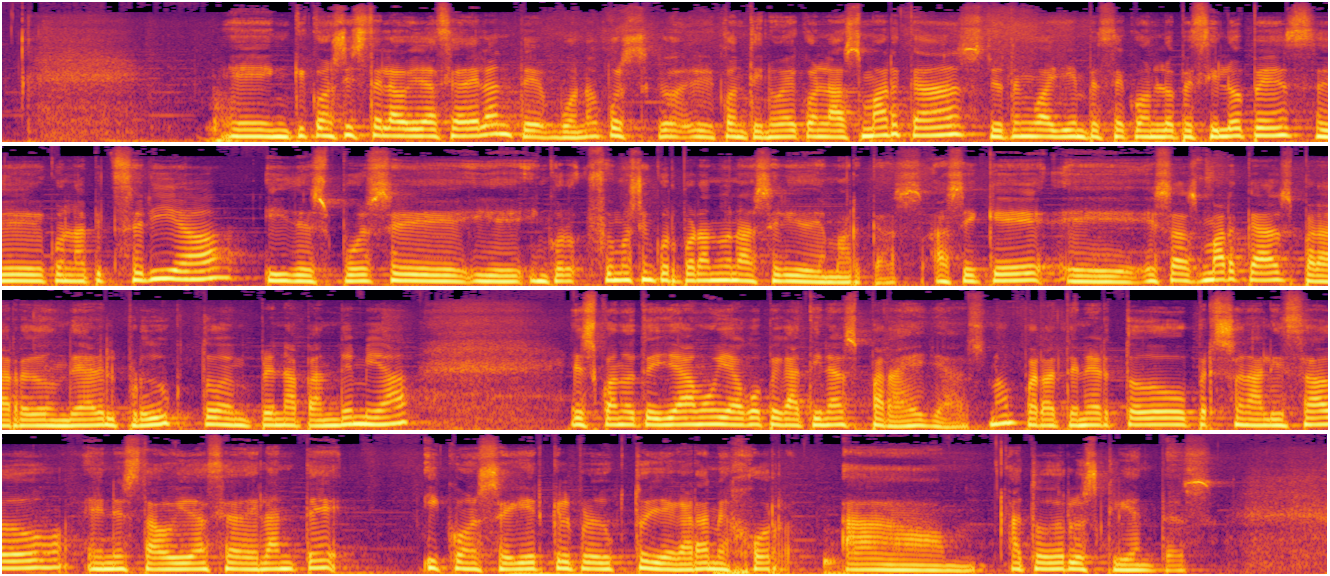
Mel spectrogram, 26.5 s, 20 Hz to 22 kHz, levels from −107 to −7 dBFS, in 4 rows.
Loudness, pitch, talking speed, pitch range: -14 LUFS, 180 Hz, 175 wpm, 170-195 Hz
